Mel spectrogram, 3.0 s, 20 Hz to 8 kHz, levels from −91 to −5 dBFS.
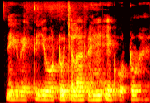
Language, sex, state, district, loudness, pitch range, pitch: Hindi, male, Chhattisgarh, Raigarh, -22 LUFS, 125-130 Hz, 125 Hz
